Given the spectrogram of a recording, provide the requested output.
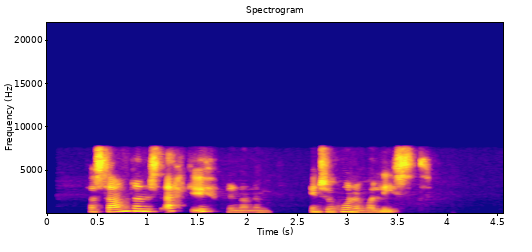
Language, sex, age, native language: Icelandic, female, 20-29, Icelandic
